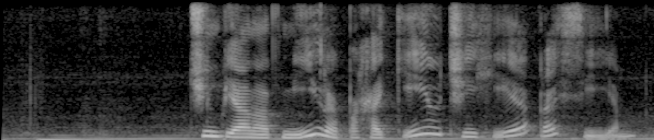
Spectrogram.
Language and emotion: Russian, positive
